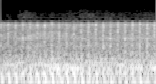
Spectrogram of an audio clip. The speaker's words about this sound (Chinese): 那么，CH 五三虽然是世界上最大的直升机，但是一次呢也只能运走四十人，就这么急急忙忙的运了一天一夜。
